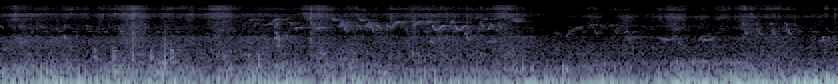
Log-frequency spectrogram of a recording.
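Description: Birds chirping in short, high calls that slide quickly in pitch, in a cluster about three seconds in and again around six seconds, over a steady low rumble like wind on the microphone.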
